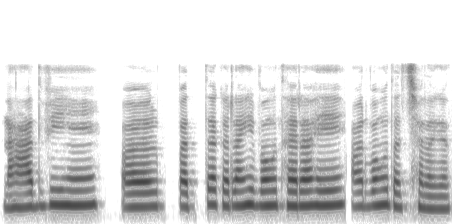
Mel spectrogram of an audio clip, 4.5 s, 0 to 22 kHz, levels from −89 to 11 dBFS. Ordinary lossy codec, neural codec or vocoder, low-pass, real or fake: none; none; none; real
